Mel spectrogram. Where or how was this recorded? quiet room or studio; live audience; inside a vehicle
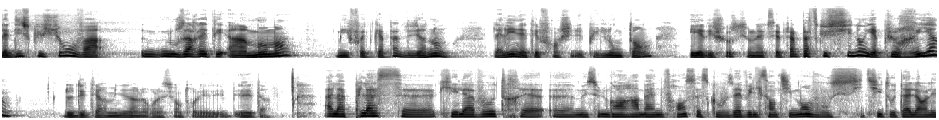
quiet room or studio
